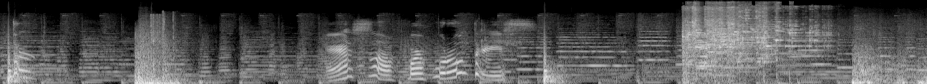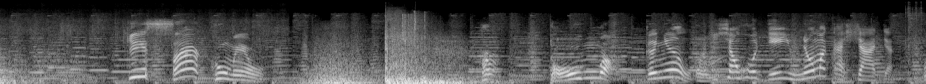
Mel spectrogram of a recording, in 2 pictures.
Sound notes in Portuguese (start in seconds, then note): 1.4 Crash quebra madeira; 6.8 Som de vidro quebrando; 8.5 Som de raio; 12.3 ka-boom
